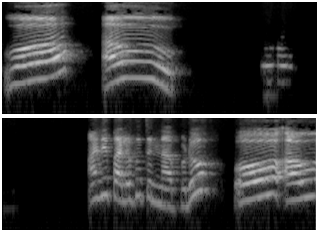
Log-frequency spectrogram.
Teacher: కంఠం నుంచి వస్తుంది స్వరము. ఓష్టాలు రెండు పెదాలు కొంచెం కలుస్తున్నాయి. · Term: ఓష్టవ్య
